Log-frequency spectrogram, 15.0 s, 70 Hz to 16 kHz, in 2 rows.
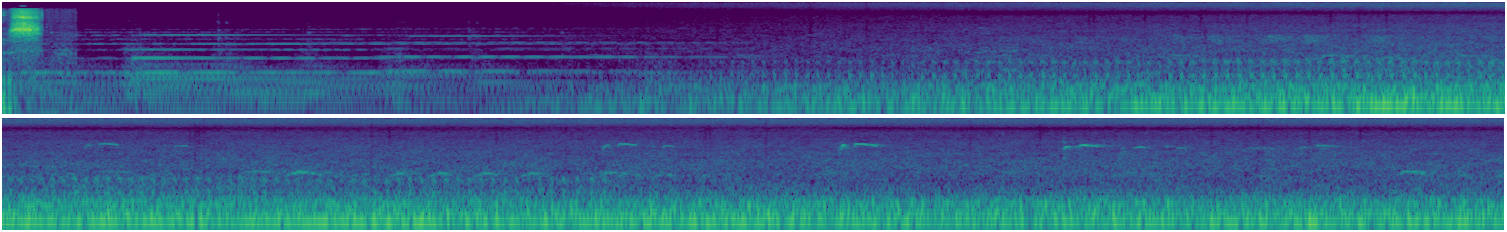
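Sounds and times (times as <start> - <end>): low outdoor rumble: 2.1 - 15.0
faint bird chirps: 6.5 - 15.0.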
